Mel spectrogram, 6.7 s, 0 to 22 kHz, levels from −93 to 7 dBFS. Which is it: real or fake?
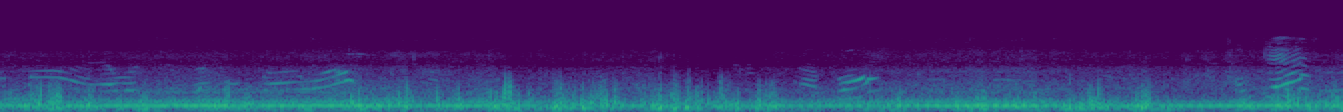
fake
